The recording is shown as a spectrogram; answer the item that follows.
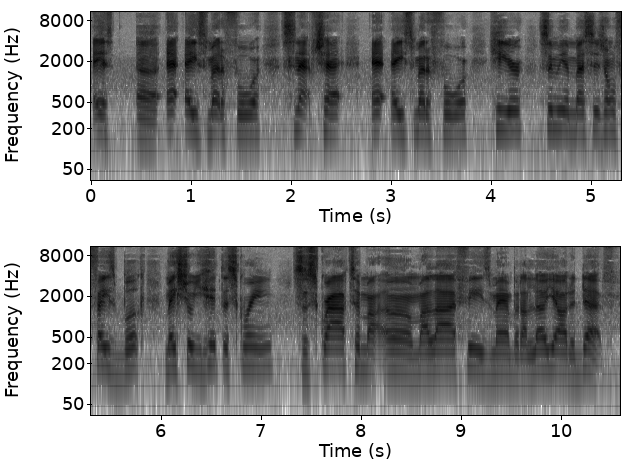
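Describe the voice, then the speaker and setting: A man's voice: a little high, pushed and bright. A man giving an informal motivational speech straight to his viewers, emphatic and repeating phrases for effect. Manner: informal, colloquial, direct address. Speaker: motivational speaker, live stream host.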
